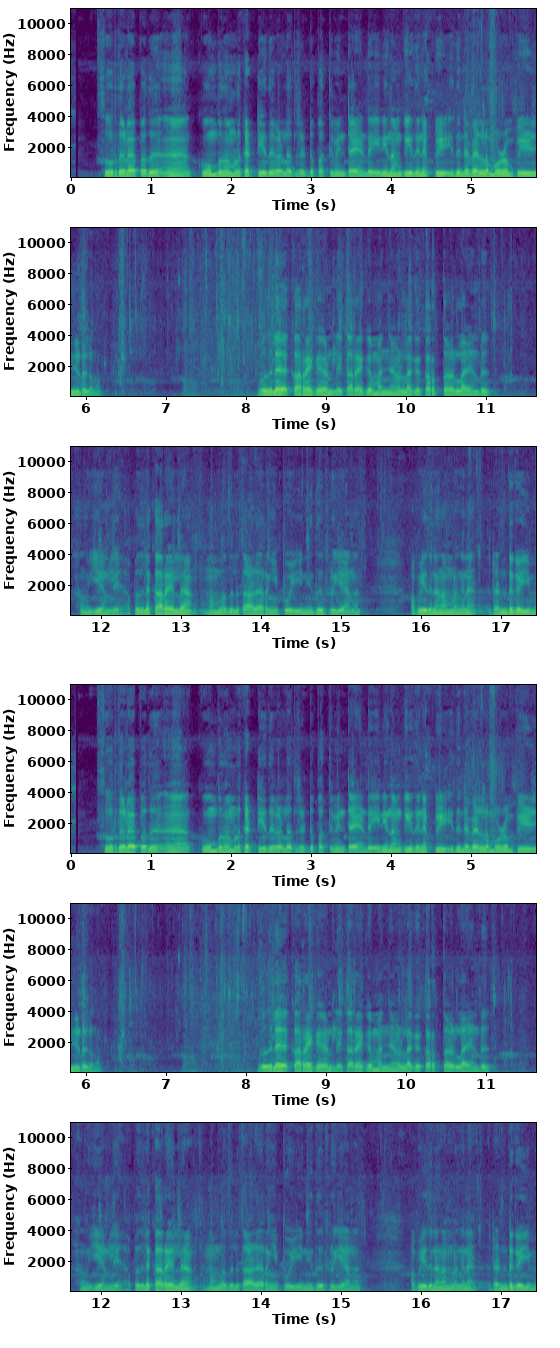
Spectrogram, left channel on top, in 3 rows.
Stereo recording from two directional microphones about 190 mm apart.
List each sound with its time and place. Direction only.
0.4 s speech: 35° left (ahead or behind)
8.2 s speech: 35° left (ahead or behind)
